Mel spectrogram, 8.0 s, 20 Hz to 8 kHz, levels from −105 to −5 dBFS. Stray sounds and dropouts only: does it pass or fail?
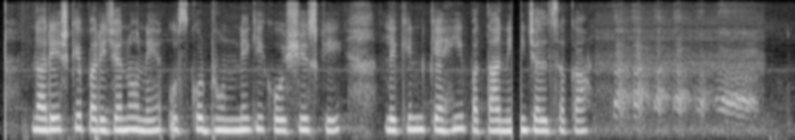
fail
